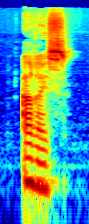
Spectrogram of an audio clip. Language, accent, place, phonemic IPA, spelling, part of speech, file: French, France, Paris, /a.ʁɛs/, Arès, proper noun, LL-Q150 (fra)-Arès.wav
- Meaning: Ares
